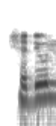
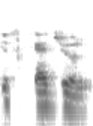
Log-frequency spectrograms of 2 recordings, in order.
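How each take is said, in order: First: It is said with a non-American accent. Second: It is said with an American accent.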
